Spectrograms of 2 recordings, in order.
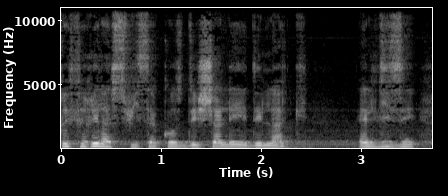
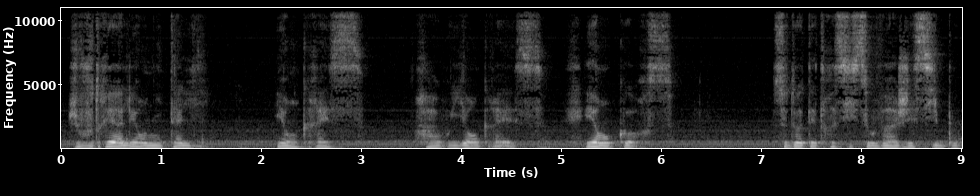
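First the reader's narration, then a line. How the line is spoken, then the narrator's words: Slow voice. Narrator (French): d'une voix lente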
